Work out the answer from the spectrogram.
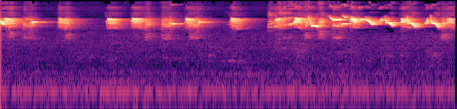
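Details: Small kolibri bird with a characteristic voice: a series of shrill high chirps, then a continuous rapid twittering trill that wavers up and down for almost two seconds, a low background hum throughout.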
